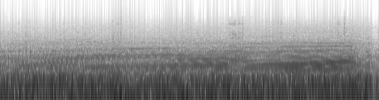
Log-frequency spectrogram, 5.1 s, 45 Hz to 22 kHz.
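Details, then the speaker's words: 2017 BMW F22 230i revved all the way to 7,000 RPM: smooth engine note climbing steadily to high revs then easing off, clean even pull, no knocks; healthy engine. "engine sounds really good. Listen to that."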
